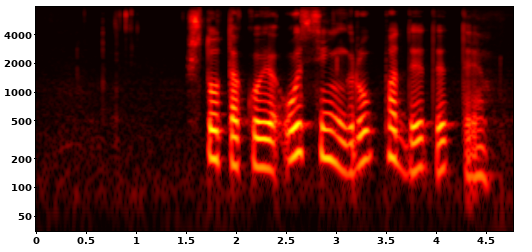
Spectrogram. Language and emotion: Russian, neutral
